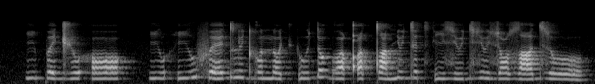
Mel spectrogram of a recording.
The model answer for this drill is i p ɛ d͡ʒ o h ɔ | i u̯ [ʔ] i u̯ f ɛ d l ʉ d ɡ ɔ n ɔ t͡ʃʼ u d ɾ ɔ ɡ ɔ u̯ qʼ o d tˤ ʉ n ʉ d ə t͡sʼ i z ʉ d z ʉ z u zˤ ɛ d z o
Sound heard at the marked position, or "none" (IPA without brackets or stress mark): h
